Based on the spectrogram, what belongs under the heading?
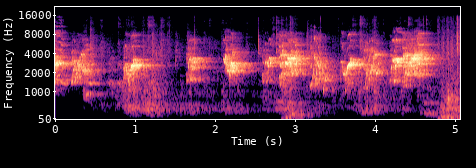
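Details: Aviary budgerigars singing in rhythmic bursts of squeaky, whistled chirps and buzzy notes, roughly one phrase per second, each burst swelling and fading.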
